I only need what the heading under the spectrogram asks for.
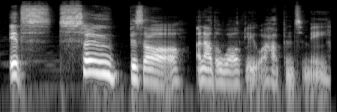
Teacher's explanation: the word 'bizarre' has two syllables, with a long /ɑː/ sound in the second syllable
